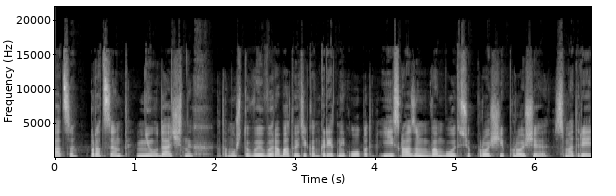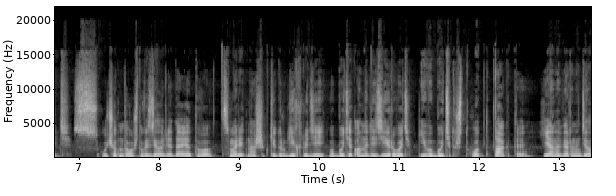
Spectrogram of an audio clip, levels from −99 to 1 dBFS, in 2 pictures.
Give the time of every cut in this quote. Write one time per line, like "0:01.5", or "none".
0:02.0
0:03.2
0:04.3
0:10.4
0:11.7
